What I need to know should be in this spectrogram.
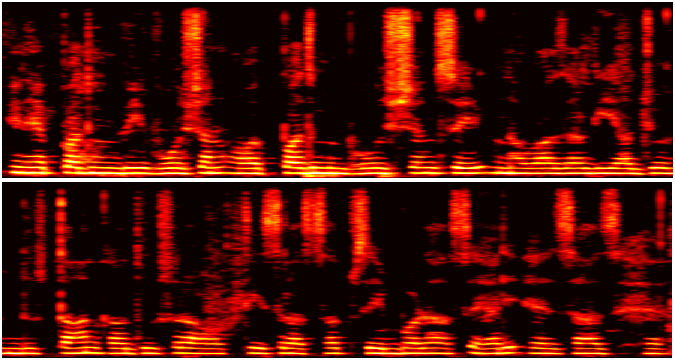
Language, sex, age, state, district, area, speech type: Urdu, female, 18-30, Bihar, Khagaria, rural, read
